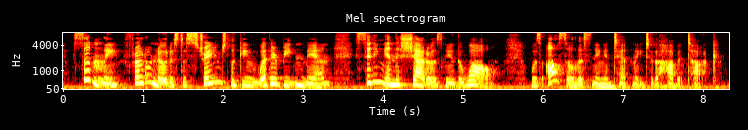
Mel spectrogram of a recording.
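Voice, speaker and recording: A woman reading a storybook aloud as a volunteer, expressive, occasionally stumbling and correcting herself. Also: mid-range voice. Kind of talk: read-aloud storybook narration.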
